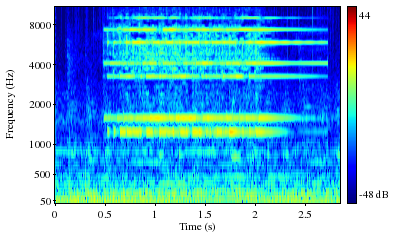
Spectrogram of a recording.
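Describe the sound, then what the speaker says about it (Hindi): A phone rings with a bright electronic ringtone, loud and steady for a couple of seconds after a brief quiet start. "थोड़ी देर के बाद रमेश का फोन बजा।"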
